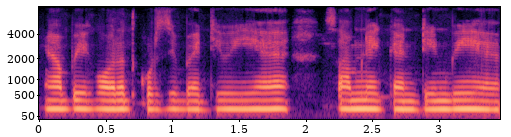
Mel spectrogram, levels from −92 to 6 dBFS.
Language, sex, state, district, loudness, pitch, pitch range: Hindi, female, Uttar Pradesh, Muzaffarnagar, -15 LUFS, 185 Hz, 180-185 Hz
